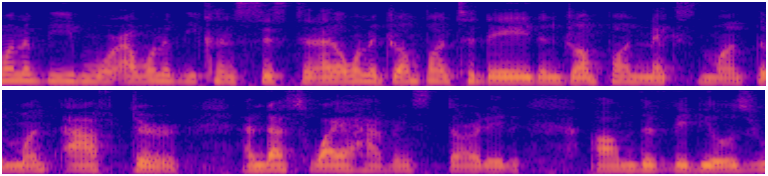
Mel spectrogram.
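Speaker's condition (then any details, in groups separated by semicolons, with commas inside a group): No condition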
